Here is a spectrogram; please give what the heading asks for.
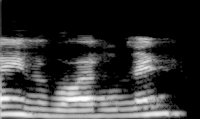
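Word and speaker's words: environment: एम ई एन टी हमने जैसे government में भी एन का यूज किया था लेकिन प्रोनाउंस नहीं करते हैं और एनवायरमेंट में भी हम एन को प्रोनाउंस नहीं करते हैं लेकिन लिखते हैं।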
